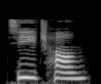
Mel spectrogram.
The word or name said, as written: Ji Chang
